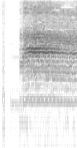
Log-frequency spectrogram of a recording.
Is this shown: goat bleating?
yes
